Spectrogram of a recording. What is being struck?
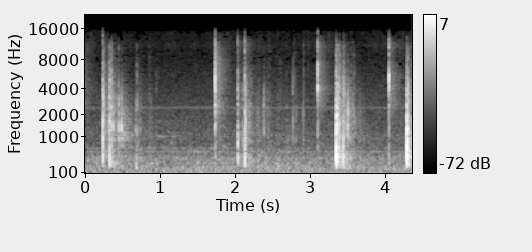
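Pieces of white chalk.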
